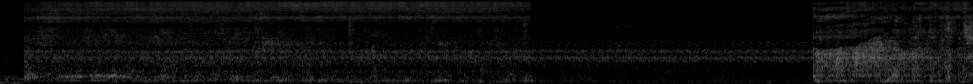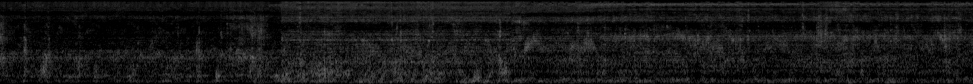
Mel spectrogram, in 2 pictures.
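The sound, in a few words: water jet blowing off the center piece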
